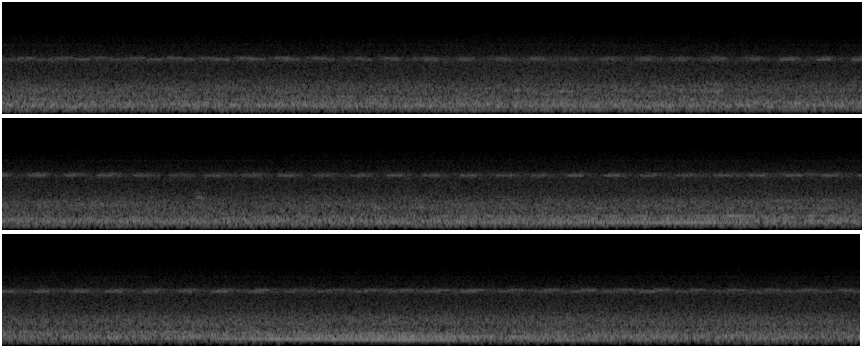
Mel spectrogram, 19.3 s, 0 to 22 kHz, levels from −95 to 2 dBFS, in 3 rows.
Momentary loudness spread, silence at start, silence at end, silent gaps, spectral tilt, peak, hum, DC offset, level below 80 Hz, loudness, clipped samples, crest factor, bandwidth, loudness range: 3 LU; 0 s; 0 s; none; -5.5 dB/octave; -42 dBFS; none; under 0.1%; under -90 dBFS; -56 LUFS; under 0.1%; 14 dB; 16 kHz; 3 LU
